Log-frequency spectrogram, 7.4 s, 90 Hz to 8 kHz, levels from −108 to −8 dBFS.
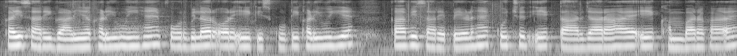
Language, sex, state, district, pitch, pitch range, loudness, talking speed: Hindi, female, Chandigarh, Chandigarh, 200 Hz, 190-210 Hz, -17 LUFS, 230 wpm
